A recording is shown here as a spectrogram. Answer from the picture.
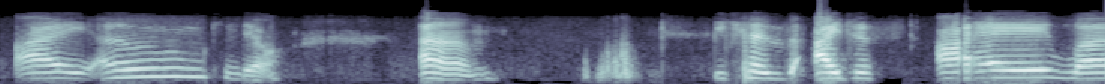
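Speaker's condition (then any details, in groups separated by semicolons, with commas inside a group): Cerebral palsy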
